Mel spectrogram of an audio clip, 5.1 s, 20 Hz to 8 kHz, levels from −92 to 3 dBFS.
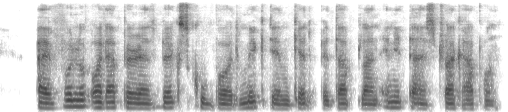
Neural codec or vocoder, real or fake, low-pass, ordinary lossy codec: codec, 16 kHz, 4.8 kbps, FACodec; fake; 7.2 kHz; none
